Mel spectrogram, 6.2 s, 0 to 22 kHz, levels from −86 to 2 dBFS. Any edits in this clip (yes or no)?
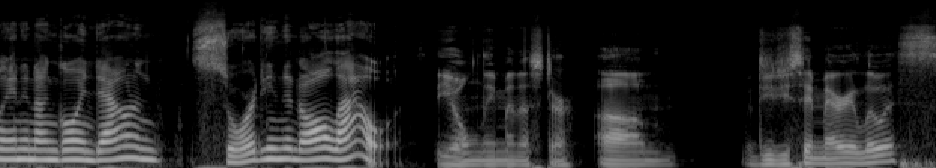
yes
